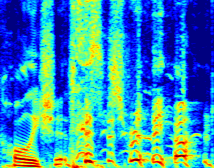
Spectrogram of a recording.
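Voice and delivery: laughing disbelief. Retold or imitated. Guitarist to podcast hosts, laughing in awe. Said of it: "And I was like".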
